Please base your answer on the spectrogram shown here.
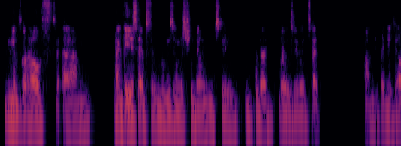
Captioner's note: speaking faintly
